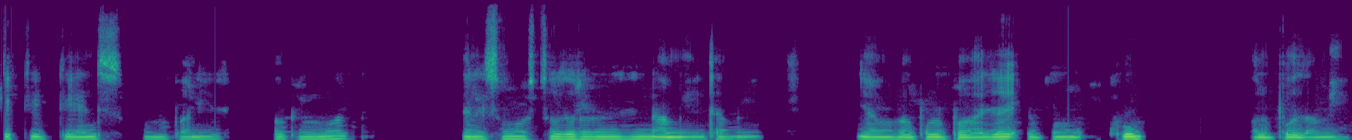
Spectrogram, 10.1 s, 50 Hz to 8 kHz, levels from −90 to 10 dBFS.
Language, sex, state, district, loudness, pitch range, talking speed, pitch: Bengali, male, West Bengal, Jhargram, -22 LUFS, 120-130 Hz, 105 wpm, 125 Hz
